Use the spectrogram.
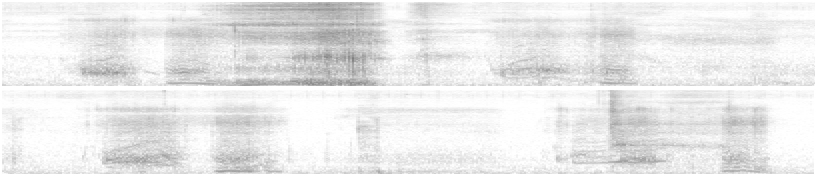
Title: Dad snoring 😴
